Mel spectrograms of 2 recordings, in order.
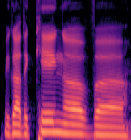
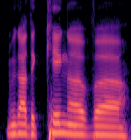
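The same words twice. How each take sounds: The two takes are said the same way.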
